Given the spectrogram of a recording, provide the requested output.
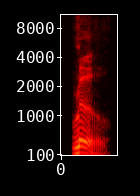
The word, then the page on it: RU: American English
